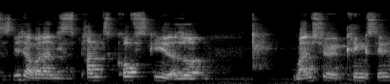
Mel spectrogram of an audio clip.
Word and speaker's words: Pantkowski: Also ich sage immer nur Pantowski. Also viele überlesen einfach dieses K nach dem T noch. Ja. Und das eigentlich so schwer ist es nicht, aber dann dieses Pantkowski, also manche kriegen es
